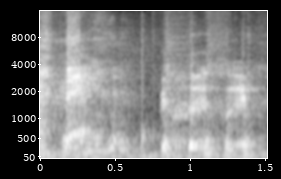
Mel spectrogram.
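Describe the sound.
A few rough, voiced coughs in quick succession, fairly loud, with short breathy gaps between the bursts.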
